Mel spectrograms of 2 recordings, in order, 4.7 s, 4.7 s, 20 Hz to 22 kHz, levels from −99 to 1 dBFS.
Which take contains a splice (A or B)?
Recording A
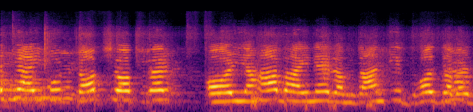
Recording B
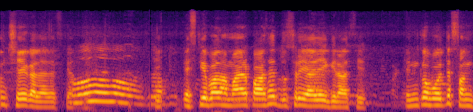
B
